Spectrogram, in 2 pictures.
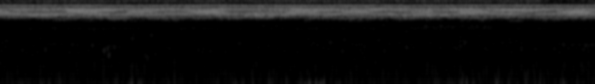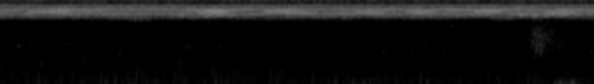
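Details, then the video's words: Insects chorusing at midnight in Costa Rica's rainforest near Corcovado National Park on the Osa Peninsula: a dense, steady high-pitched buzzing and trilling wall of sound with pulsing bands, continuous throughout, no other clear sounds. "Costa Rica Rainforest - Midnight Insect Chorus"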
